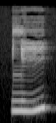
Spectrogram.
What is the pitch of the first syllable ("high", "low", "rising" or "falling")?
rising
